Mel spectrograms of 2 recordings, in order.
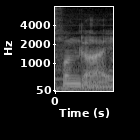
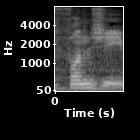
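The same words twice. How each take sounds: First: The word sounds like 'fun guy'. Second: The word does not sound like 'fun guy'. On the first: The speaker calls it right. "That just sounds like you're saying fun fun guy" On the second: The speaker calls it wrong. "because that's the way it looked to me"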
